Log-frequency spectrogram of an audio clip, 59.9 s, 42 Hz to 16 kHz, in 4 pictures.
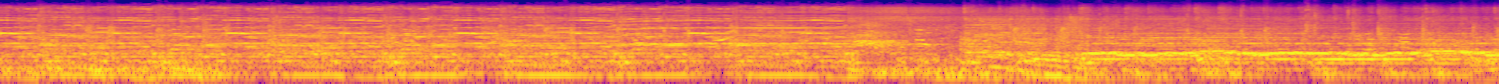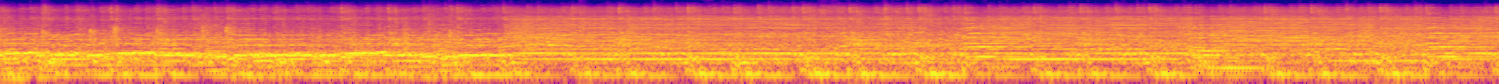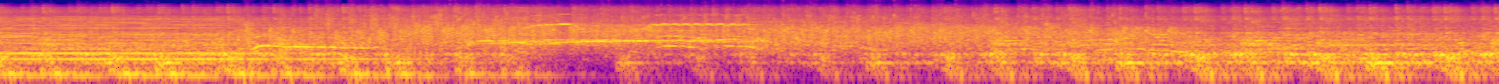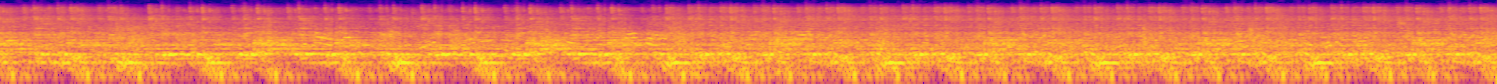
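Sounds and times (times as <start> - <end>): folk dance music with held tones: 0.0 - 59.9
audience applause: 32.3 - 42.2.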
